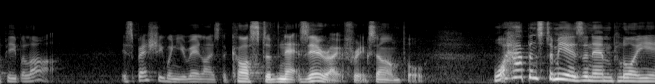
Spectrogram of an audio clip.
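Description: Automatic gain falling, 2.32 to 3.13 s just before "for example", then 4.96 to 6.51 s. The gain control judged the input too loud and eased down about 3 dB, then about 5 dB, so speech and background sink together.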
